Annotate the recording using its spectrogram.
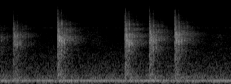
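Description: Chalk writing on a blackboard: about five short taps and strokes as the chalk hits and drags across the board.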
